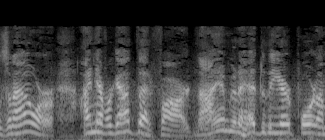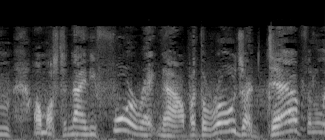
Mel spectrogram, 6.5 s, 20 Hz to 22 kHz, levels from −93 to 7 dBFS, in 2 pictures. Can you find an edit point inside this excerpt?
yes; 2 cuts; at 1.9 s, 3.2 s

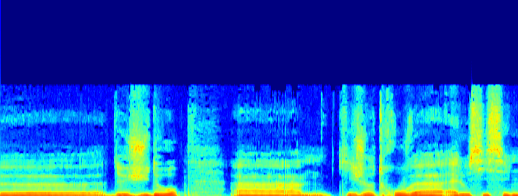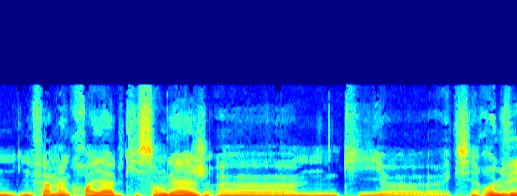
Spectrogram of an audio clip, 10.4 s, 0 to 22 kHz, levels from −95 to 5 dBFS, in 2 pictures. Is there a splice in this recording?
no; 0 cuts

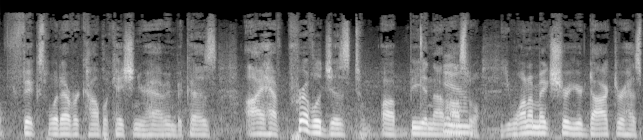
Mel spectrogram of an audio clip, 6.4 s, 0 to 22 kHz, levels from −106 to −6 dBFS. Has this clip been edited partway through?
yes; 1 cut; at 5.0 s

